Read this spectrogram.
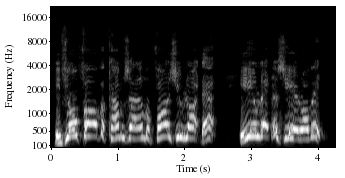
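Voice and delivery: high, mock shout of a red-faced woman calling her boy; shouting mother. Mother scolding her little son, high shouting woman's voice. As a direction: call the runaway child back with a high scolding woman's voice.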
